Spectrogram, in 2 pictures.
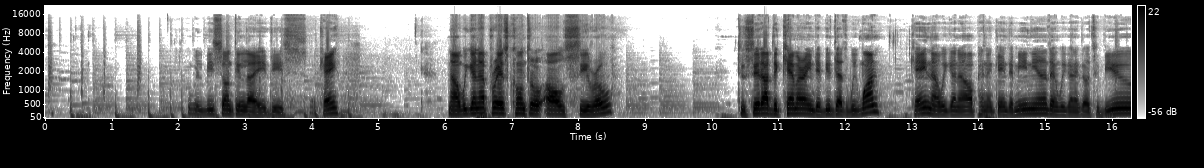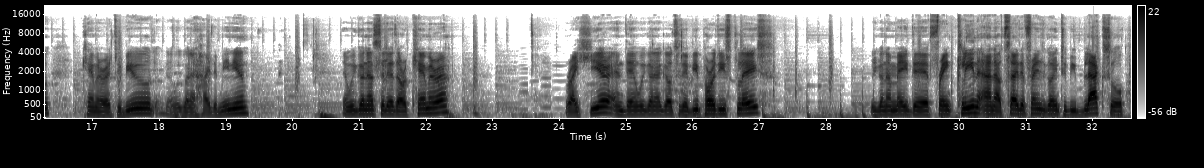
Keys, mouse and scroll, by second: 0.7 middle click, 14.1 n, 15.7 click, 16.9 click, 18.2 n, 22.2-23.1 scroll, 23.3 click, 25.7 click, 27.2 click.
